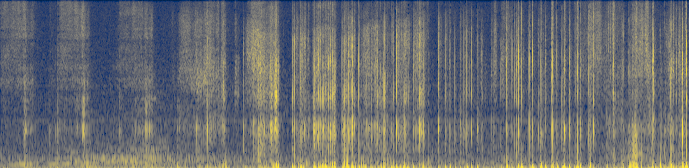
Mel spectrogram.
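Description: A small pink croc-textured faux leather pocket planner is scratched and tapped with long painted nails. Soft, dry scratching gives way to a busier stretch of quick, crisp taps and scrapes on the textured cover, growing louder toward the end.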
